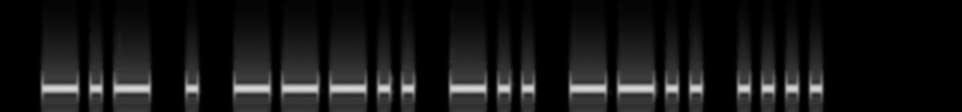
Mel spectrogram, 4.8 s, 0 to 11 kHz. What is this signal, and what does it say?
Morse code, heard as a keyed tone, about 19 wpm, 700 Hz. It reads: KE8DZH
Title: USA Callsign DE Callsign 20wpm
